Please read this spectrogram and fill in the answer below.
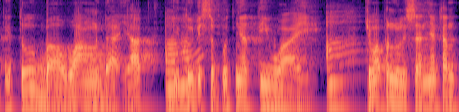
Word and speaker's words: Tea Wai: adalah owner ty ya benar bacanya tiw Iya benar tiw t e a w a i t e a w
